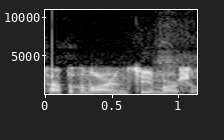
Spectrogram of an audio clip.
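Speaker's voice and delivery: put-on Irish accent. Greeting the other speaker on Saint Patrick's Day: put-on Irish accent. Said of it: "Whenever I start doing an Irish".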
